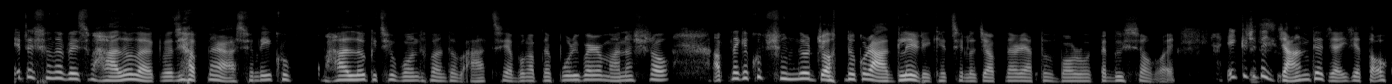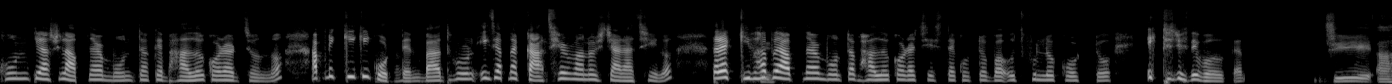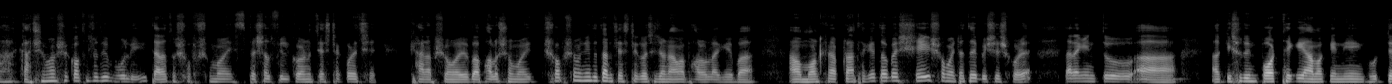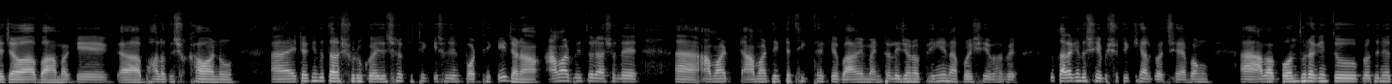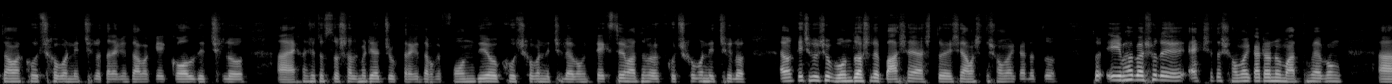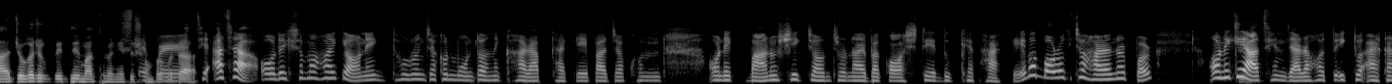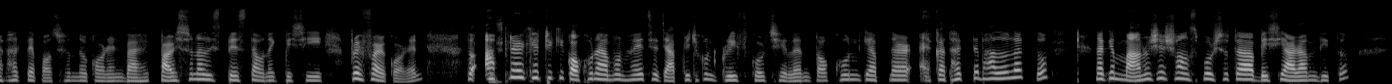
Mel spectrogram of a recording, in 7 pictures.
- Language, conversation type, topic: Bengali, podcast, বড় কোনো ক্ষতি বা গভীর যন্ত্রণার পর আপনি কীভাবে আবার আশা ফিরে পান?
- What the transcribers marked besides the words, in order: laughing while speaking: "আপনার"; tapping; laughing while speaking: "একটু যদি বলতেন?"; in English: "prefer"; in English: "grief"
